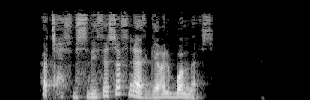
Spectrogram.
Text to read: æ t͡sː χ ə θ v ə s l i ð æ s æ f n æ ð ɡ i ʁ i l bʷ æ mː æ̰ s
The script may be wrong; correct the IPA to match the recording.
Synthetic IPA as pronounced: æ t͡sː ħ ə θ v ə s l i θ æ s æ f n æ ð ɡ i ʁ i l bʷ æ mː æ̰ s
